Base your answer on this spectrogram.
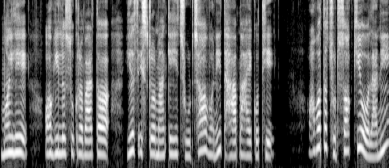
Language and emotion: Nepali, fearful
